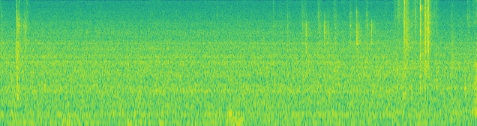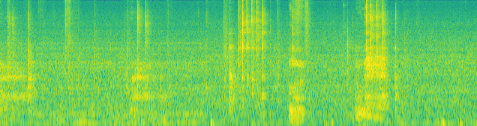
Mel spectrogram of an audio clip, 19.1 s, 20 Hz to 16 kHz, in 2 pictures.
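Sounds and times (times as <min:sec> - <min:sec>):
small metal tools clicking: 0:06.4 - 0:08.8, 0:14.0 - 0:15.2.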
